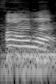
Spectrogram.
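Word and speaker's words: Filak: F with the long I, L-A-K, Phylac.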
